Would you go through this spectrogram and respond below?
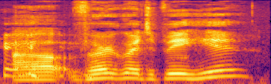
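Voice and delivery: soft, hesitant New Zealand accent; Taika Waititi. Shown as a demonstration. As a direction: voice a toy elephant in a mild New Zealand accent. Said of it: "kinda has a Taika Waititi, like, New Zealand type thing".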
